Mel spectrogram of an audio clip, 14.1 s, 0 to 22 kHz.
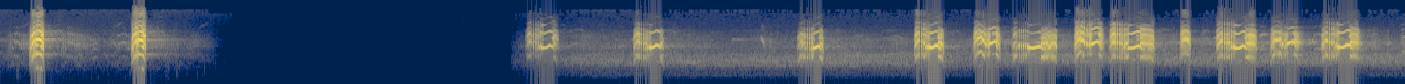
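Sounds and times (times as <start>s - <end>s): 
Sandwich tern calls: 0.0s - 1.8s, 5.2s - 14.0s.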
